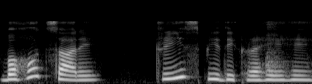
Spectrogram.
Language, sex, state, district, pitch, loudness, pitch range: Hindi, female, Madhya Pradesh, Bhopal, 220 Hz, -18 LUFS, 205-250 Hz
